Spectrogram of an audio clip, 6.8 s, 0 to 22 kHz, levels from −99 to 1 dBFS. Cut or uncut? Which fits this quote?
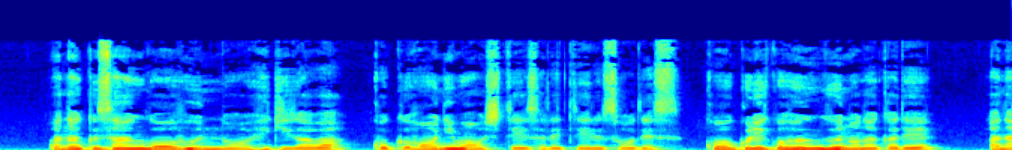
cut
